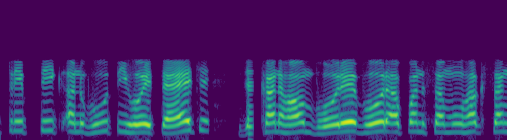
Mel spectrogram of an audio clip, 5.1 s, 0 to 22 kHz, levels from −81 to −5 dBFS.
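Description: At 2.48 s the speech briefly freezes into a held, buzzy tone that fades away by 2.57 s before the voice resumes, all heard over a narrow telephone band from G.711 coding. That is packet loss with pitch repetition: about 120 ms of audio went missing, which fits a run of six 20 ms packets, and the receiver concealed the hole by replaying the last pitch period and fading it out.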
